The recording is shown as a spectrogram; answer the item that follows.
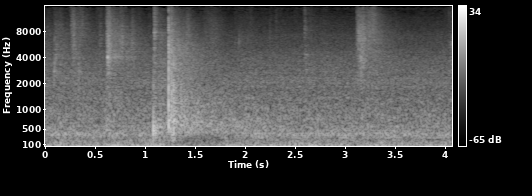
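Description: A football being kicked: one sharp thud about a second in, with an echo off the bare concrete walls, over a steady low rumble.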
